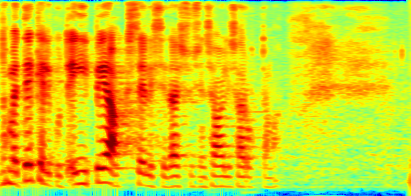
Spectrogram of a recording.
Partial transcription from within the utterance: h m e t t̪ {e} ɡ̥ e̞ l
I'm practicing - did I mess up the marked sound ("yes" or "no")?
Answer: no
